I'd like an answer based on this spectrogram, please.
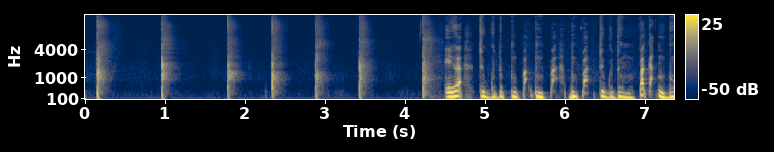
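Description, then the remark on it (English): Six crisp, loud hand claps beat out the cowbell part of a traditional African rhythm called chow, a syncopated pattern with uneven gaps, each clap ringing briefly before the next, then a person starts talking. “Can you just clap out what that rhythm would be like?”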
